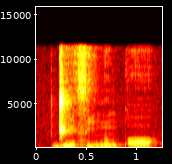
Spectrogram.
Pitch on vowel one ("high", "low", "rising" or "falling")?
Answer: high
